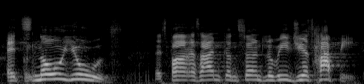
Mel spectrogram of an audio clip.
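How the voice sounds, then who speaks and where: A stubborn, blunt neighbor who brushes people off. His voice is bright and fairly high. A 1940s radio comedy role. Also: moderate pace. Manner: blunt, dismissive.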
